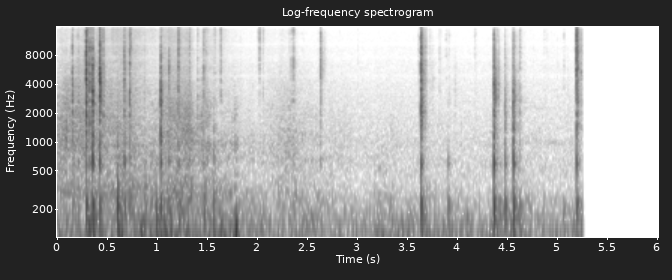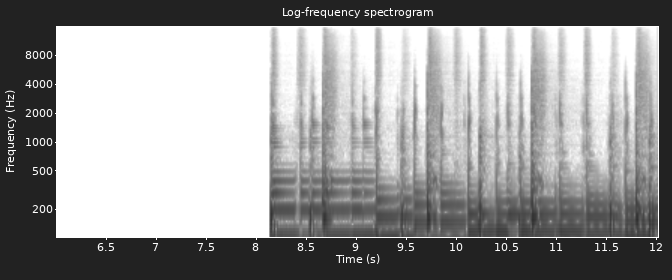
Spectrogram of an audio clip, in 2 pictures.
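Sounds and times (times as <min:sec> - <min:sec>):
wood fire crackling: 0:00.0 - 0:05.3.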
